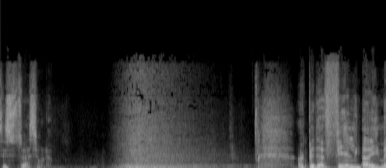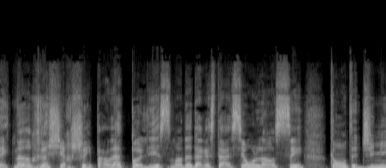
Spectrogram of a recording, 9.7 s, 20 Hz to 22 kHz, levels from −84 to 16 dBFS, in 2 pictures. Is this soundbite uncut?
no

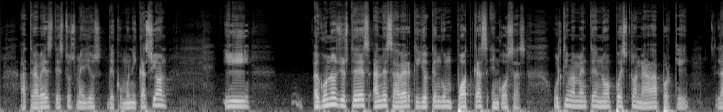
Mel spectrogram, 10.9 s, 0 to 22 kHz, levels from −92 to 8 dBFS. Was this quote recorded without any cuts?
no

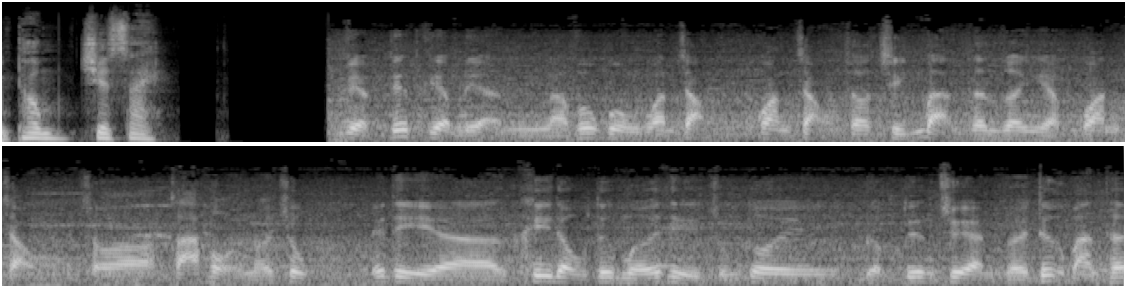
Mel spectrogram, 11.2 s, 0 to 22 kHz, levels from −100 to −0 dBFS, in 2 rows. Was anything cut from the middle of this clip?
no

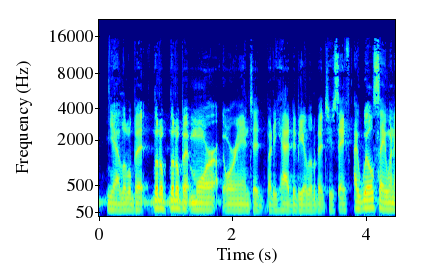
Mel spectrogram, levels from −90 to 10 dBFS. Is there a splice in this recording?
yes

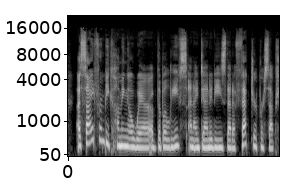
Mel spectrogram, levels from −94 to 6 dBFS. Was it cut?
no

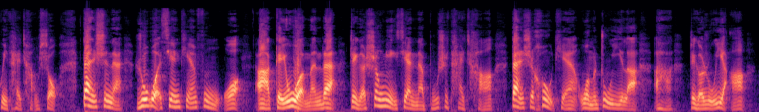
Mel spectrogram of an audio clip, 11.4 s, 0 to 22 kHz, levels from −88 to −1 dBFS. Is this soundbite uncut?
yes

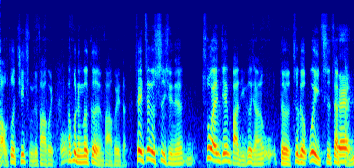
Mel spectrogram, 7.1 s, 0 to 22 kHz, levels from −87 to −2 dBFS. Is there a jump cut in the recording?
yes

